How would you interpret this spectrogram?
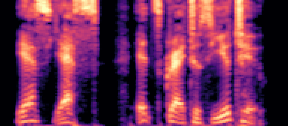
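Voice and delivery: ordinary delivery

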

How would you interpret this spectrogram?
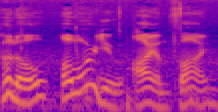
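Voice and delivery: high, loud cartoon talking-dog voice. A speaker shows what their talking dog says; talking dog voice. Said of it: "the dog voice is like".

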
